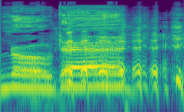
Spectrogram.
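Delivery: mock hulking man sobbing. Retelling a wrestler whose dad was stolen at a funeral: imitating Big Show crying.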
